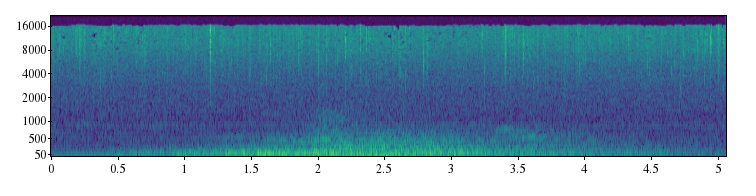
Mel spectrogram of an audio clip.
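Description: Steady rain hisses throughout while a deep, low rumble of thunder swells in the middle and slowly fades, with no voices present.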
